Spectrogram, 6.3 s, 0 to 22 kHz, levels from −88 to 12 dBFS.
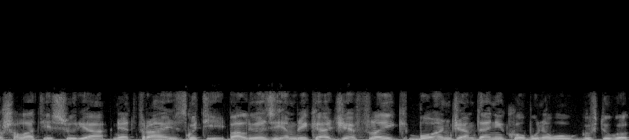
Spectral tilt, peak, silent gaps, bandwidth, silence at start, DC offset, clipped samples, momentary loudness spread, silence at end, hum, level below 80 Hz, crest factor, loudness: -5.5 dB/octave; -14 dBFS; none; 8 kHz; 0 s; under 0.1%; under 0.1%; 2 LU; 0 s; none; -40 dBFS; 14 dB; -28 LUFS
